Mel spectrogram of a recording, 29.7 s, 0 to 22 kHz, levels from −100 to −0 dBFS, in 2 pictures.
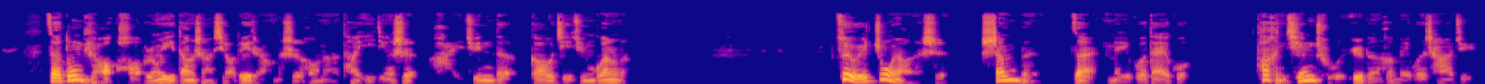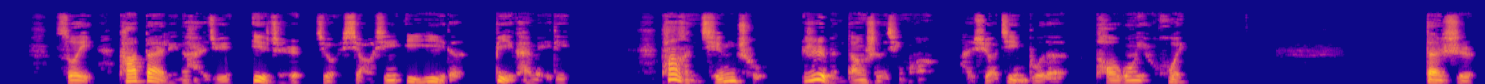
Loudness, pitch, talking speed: -25 LUFS, 215 Hz, 195 characters per minute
